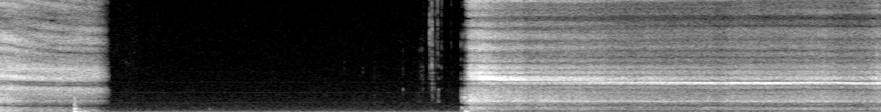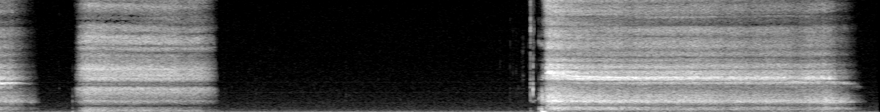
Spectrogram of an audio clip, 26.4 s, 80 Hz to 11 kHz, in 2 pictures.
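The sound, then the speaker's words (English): Airy 4-7-8 breathing: long hissing inhales through the nose and slow, pursed-lip exhales through the mouth, separated by stretches of silence while the breath is held. Two slow cycles repeat with no talking. “The breathing in part comes in through your nose. The breathing out part comes out through your mouth in a pursed lip pattern.”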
